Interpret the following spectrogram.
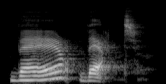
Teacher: So for example, here we have vers, but because there's so you don't pronounce this T, but because there's an E here, this is an adjective, so this is the feminine form. You don't say the E, but you say the T.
